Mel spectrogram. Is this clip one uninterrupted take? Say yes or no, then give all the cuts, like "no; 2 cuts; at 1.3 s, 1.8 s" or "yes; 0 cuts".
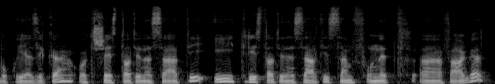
yes; 0 cuts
